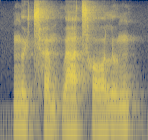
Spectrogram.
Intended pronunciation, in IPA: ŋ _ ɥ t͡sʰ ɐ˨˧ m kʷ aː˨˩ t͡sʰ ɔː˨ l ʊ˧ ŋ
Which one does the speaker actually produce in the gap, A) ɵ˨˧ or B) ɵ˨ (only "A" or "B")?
A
